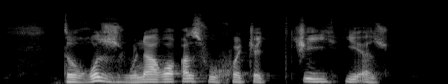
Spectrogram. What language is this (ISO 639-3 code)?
kbd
